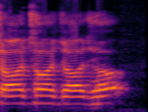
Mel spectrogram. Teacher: इनका उच्चारण जो है तालू से होगा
